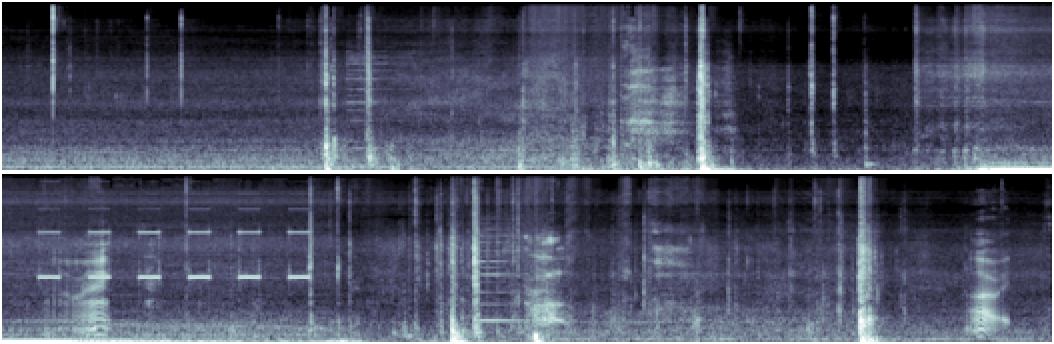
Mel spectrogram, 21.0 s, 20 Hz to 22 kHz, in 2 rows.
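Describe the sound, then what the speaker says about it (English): Car door locks on a 2010 Mercedes-Benz E350 actuate with a mechanical whir and clunk, followed by a short series of beeps; a person talks and moves around nearby. "So we're gonna go ahead and lock the door."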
